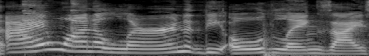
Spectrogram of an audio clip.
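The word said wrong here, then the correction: Auld Lang Syne: song. Don't know it. I feel like that should be something. – First of all, you should just learn how to say it. – That's not... I didn't say it right? – No. – Don't keep me... – Old Lang Syne, right? – Isn't that how you say it? – What did you say?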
